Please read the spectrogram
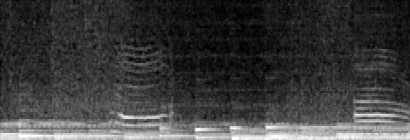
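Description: A domestic cat meows twice, about a second in and again near the end, over steady soft relaxation music.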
